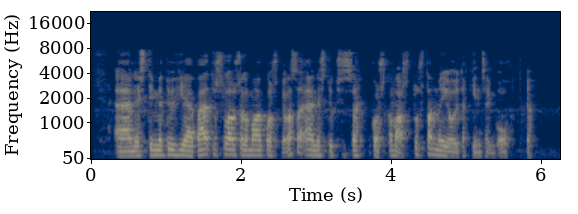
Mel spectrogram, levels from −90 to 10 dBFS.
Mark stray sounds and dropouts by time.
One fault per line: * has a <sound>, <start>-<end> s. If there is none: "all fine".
* has a dropout, 5.7-5.8 s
